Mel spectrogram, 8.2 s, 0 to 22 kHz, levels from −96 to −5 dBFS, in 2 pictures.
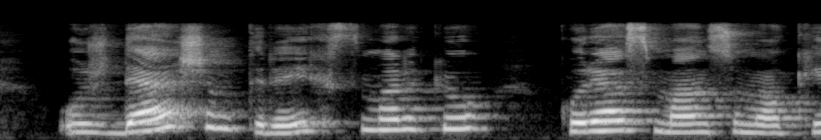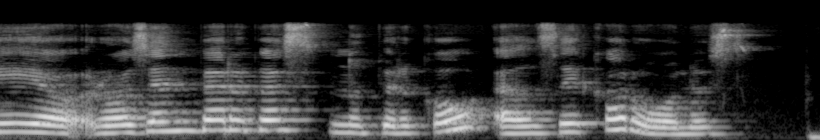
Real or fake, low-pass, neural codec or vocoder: real; 10.8 kHz; none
